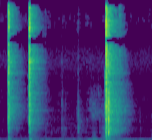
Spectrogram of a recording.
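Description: Metal ring-pull lid of a wet cat food tin being pulled off and handled: three sharp metallic clicks, the last and loudest about a second and a half in, ringing on briefly.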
